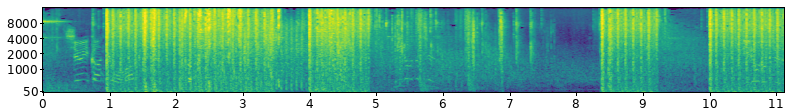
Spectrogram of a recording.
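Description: A rapid-fire gun fires long, loud bursts.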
